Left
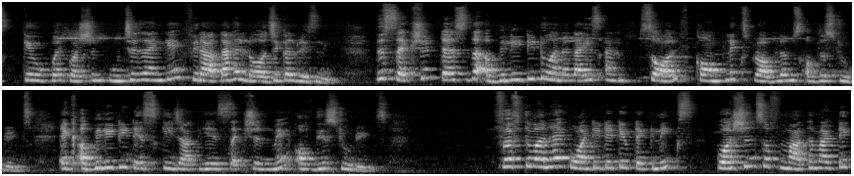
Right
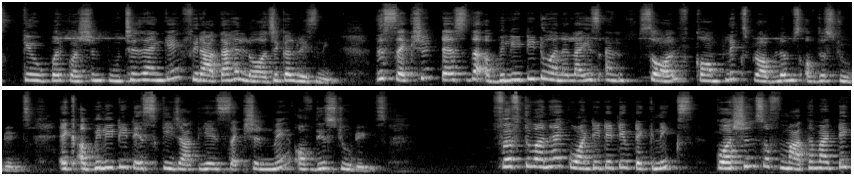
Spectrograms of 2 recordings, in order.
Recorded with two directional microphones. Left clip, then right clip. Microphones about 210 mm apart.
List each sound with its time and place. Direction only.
0.2 s a woman's voice: 45° right (ahead or behind)
13.5 s a woman's voice: 45° right (ahead or behind)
